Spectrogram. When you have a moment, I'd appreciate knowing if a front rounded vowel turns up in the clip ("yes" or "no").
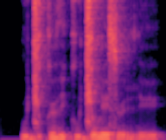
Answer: yes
